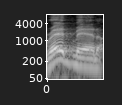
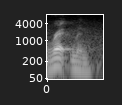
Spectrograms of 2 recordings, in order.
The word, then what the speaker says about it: Redman: You see how you said my name? White people say my name like Redman, and black people say my name Redman.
